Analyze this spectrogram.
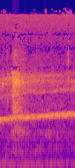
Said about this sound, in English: Hear the sirens? Hear the fucking sirens?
